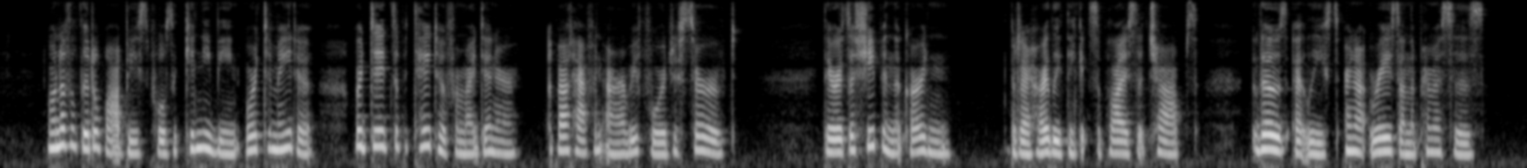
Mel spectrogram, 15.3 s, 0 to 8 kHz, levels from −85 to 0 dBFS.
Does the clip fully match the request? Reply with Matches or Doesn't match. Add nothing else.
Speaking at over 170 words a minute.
Matches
